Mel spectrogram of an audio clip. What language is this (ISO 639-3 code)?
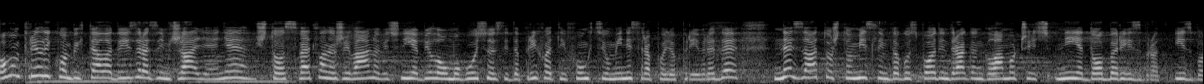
srp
